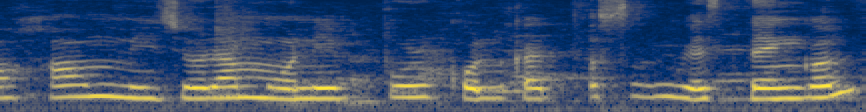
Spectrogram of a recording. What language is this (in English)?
Assamese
